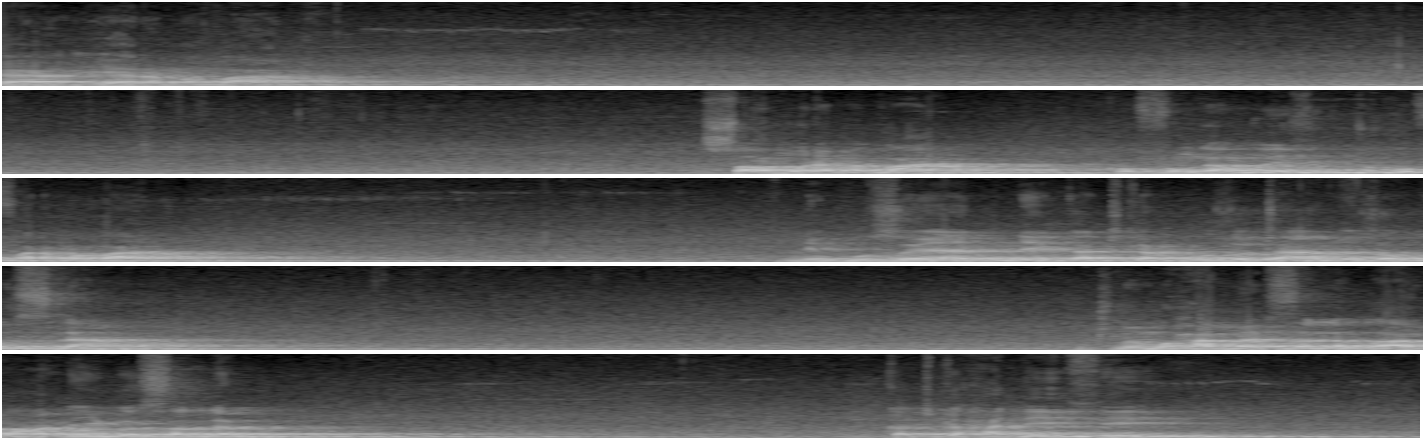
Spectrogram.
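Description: A man speaks into a microphone in phrases with long pauses.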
